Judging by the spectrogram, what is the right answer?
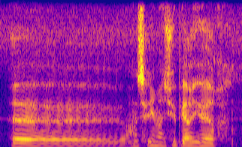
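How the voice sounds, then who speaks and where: A man's fairly low voice, monotone and flat in intonation, with audible room echo. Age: 80s+. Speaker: winery manager, retired professor. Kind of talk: documentary interview. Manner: hesitant.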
